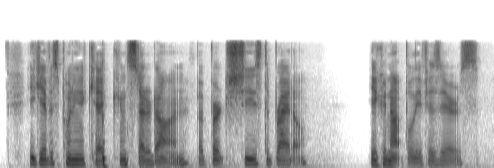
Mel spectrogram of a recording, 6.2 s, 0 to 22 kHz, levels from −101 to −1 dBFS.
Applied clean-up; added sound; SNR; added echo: none; none; none; none.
